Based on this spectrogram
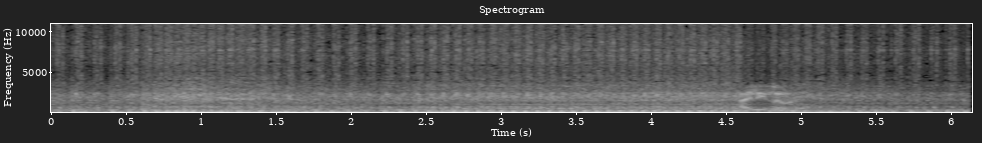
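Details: Motorcycle idling with a quick, slightly uneven tapping from the top end over the exhaust beat; owner reports a head noise, cause not yet found.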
